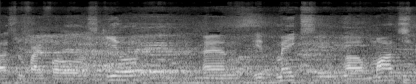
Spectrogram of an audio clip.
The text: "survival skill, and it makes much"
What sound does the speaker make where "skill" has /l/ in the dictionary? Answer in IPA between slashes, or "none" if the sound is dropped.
/l/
